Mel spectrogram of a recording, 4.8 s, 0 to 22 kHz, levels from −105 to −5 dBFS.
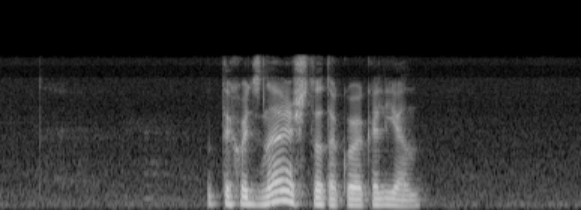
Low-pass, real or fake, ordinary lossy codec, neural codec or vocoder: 7.2 kHz; real; none; none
